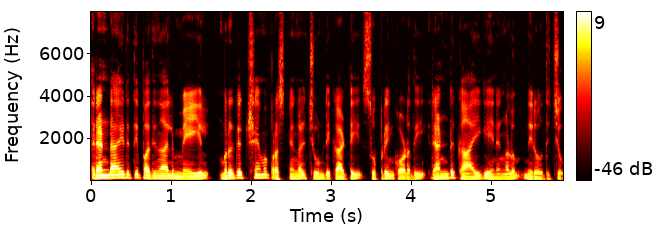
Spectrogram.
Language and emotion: Malayalam, neutral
